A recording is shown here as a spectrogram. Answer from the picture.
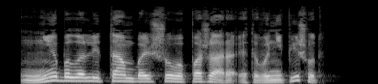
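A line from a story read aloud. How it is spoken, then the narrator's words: Plain. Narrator (Russian): спросил Райский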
